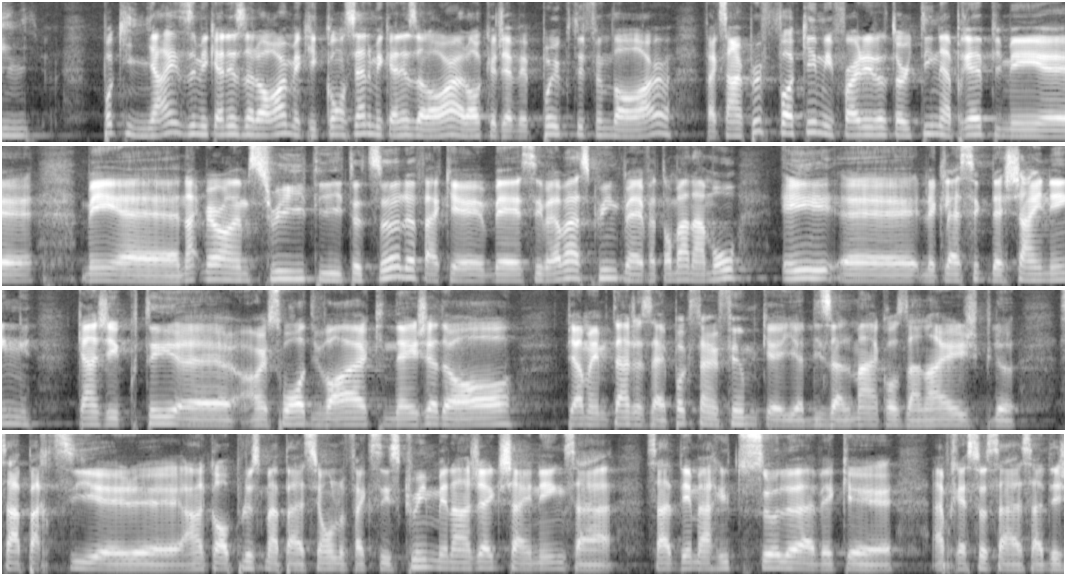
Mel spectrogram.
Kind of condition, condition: setting, live audience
